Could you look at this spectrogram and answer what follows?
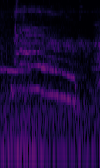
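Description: A hungry house cat gives one drawn-out, falling meow, close and clear over a low household hum.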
